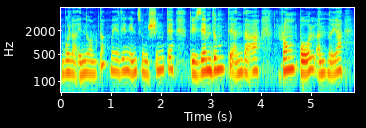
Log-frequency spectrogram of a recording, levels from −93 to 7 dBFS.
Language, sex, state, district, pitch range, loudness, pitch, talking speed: Mizo, female, Mizoram, Aizawl, 165-195 Hz, -17 LUFS, 180 Hz, 235 wpm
